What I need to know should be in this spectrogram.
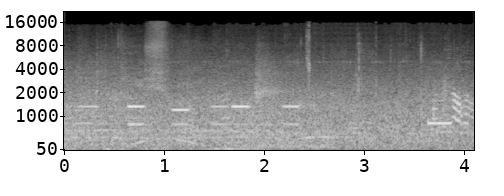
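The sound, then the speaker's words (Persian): Telephone keypad being dialed to call someone: several short touch-tone beeps of varying pitch in an uneven rhythm over a constant background noise. “یه زنگ بزن ببین کجاست.”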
